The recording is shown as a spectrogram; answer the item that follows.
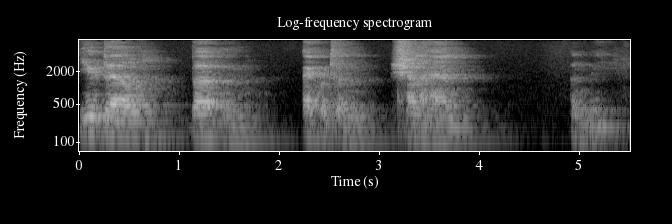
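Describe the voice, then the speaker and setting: In an English accent, a man speaks at a fairly low pitch and a very slow pace, with fairly even intonation, long, frequent pauses and audible room echo. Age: 80s+. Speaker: ballroom dance teacher and former competitor. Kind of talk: interview. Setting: dance studio. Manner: halting.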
